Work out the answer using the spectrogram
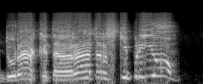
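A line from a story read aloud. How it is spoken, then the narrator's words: Quick shout. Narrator (Russian): Щеблетов успел крикнуть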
